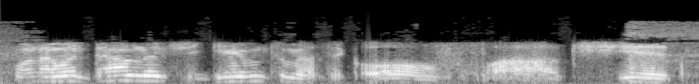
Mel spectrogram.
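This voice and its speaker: A man calling in to a radio show by phone, rushing eagerly through a personal story. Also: fairly high pitch, vocal fry, a crowd in the background. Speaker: caller. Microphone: telephone. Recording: muffled phone line.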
